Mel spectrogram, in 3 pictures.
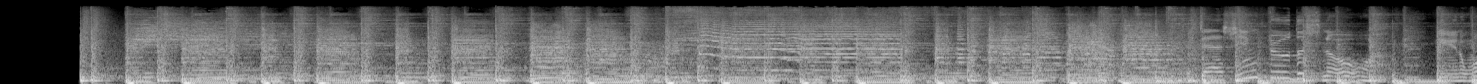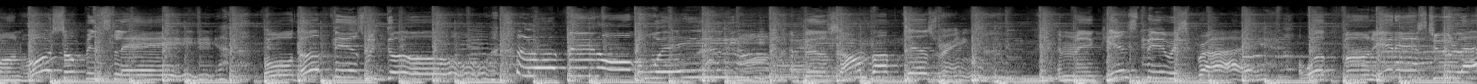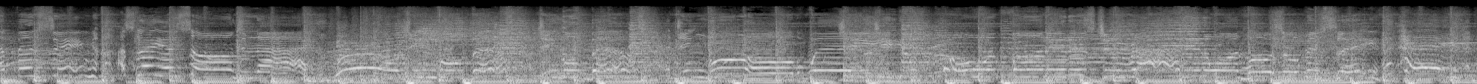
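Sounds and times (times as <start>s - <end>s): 
Christmas song: 1.3s - 44.3s.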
